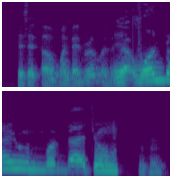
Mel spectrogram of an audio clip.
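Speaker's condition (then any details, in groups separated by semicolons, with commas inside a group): Cerebral palsy; needs help at night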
